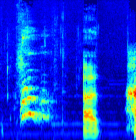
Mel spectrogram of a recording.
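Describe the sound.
A dog gives a few short, sharp barks, the first drawn out and whiny, the later ones clipped and punchy, over a low steady hum.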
